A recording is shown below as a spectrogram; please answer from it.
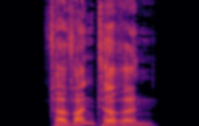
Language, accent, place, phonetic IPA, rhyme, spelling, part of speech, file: German, Germany, Berlin, [fɛɐ̯ˈvantəʁən], -antəʁən, verwandteren, adjective, De-verwandteren.ogg
- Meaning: inflection of verwandt: 1. strong genitive masculine/neuter singular comparative degree 2. weak/mixed genitive/dative all-gender singular comparative degree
